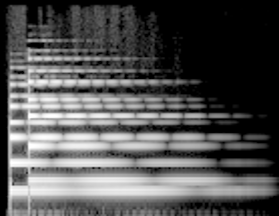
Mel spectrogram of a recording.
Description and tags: A message alert tone for a computer or cell phone.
